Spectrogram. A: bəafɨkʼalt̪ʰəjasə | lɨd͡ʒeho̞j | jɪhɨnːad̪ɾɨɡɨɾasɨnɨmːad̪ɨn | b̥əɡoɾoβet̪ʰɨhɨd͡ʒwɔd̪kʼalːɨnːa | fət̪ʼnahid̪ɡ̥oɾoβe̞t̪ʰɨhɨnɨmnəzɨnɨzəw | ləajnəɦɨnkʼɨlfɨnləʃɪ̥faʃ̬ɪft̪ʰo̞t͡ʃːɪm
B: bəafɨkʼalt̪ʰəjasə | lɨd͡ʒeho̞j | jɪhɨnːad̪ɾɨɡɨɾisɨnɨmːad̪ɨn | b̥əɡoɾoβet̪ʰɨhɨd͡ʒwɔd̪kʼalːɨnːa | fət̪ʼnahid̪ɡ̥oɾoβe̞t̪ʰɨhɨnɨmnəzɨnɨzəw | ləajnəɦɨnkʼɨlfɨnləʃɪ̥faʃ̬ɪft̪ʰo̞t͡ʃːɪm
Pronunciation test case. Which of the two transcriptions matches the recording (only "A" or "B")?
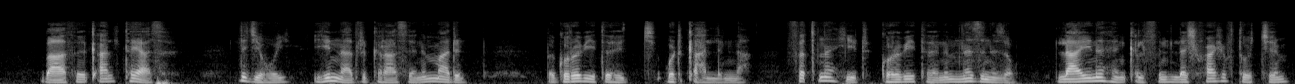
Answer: A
